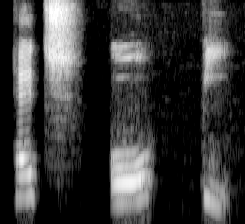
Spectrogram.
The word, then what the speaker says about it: hop: Next is your three letter H, O, P. Or P. If it is a three-letter word, you have to pronounce it as hop.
